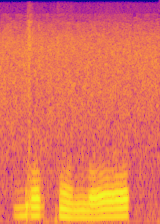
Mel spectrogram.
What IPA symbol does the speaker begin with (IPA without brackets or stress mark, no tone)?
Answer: b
